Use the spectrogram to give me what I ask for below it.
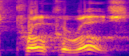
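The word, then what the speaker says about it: Πρόχορος: means lover of horses the name prechorus in the greek is pro kurose and his name means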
